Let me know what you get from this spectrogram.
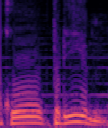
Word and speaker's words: Куприн: Його чомусь часто називали Куприн. Тоді він підскакував до вкривдника і, схопивши його за фалди піджака, майже по складах вимовляв: «Я Куприн, і всякого прошу це пам'ятати. На їжака сідати без штанів не раджу».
